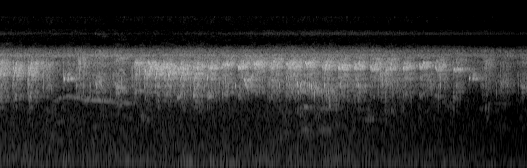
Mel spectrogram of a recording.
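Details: Swiftlets in an 'air attack' lure recording meant to draw flocks to a swiftlet house: unbroken high-pitched twittering mass, swelling louder after the first couple of seconds and fading slightly near the end.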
